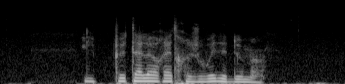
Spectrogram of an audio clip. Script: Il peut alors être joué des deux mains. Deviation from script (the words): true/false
false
